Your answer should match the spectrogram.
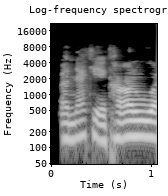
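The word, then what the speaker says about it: Onyeka Okongwu: This is a team that has a bottom 10 paint defense, relying on Aneke Okongwu, I think is how you say his name.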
